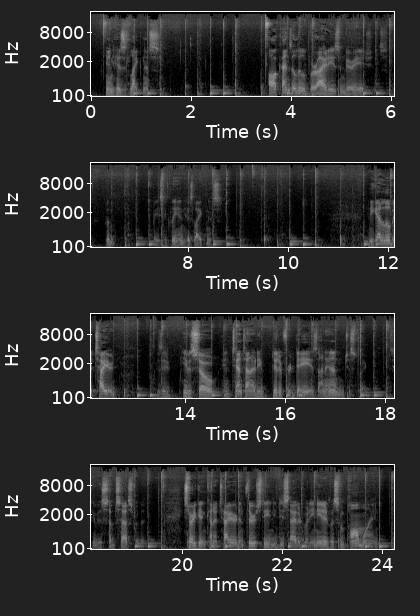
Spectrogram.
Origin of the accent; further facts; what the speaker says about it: Minnesota, United States; You can tell I'm from Minnesota.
